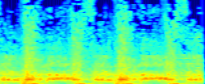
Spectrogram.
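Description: Large crowd of mourners chanting in unison over a steady beat of about two thumps a second, the hand-on-chest beating of matam.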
